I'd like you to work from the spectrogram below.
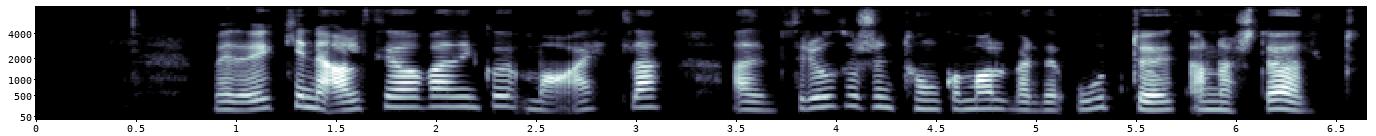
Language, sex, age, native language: Icelandic, female, 30-39, Icelandic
